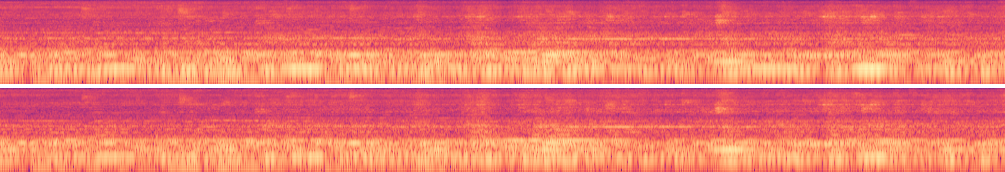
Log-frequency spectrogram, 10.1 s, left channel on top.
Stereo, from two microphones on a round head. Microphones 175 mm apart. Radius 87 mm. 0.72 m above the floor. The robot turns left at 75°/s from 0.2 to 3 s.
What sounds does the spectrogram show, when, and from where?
0.0 s running water: 175° left, 2.5 m; by 10.1 s 35° right, 2.5 m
